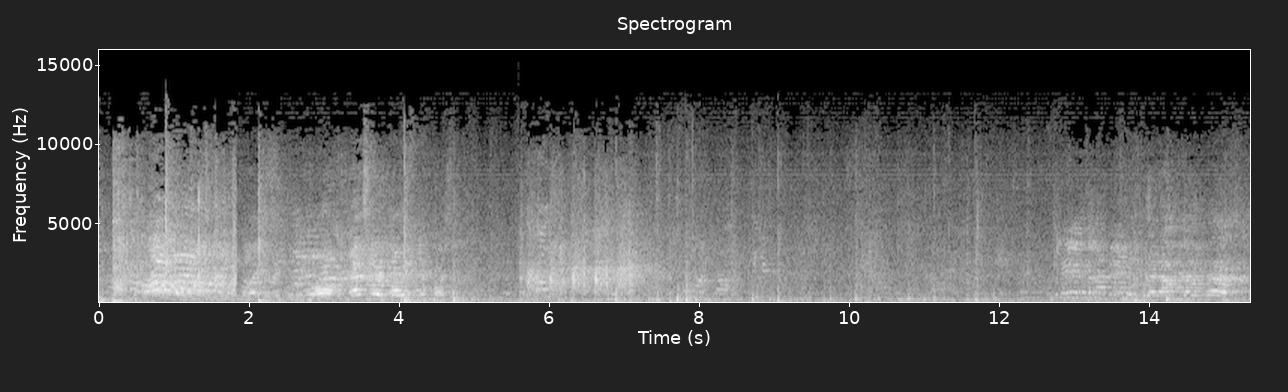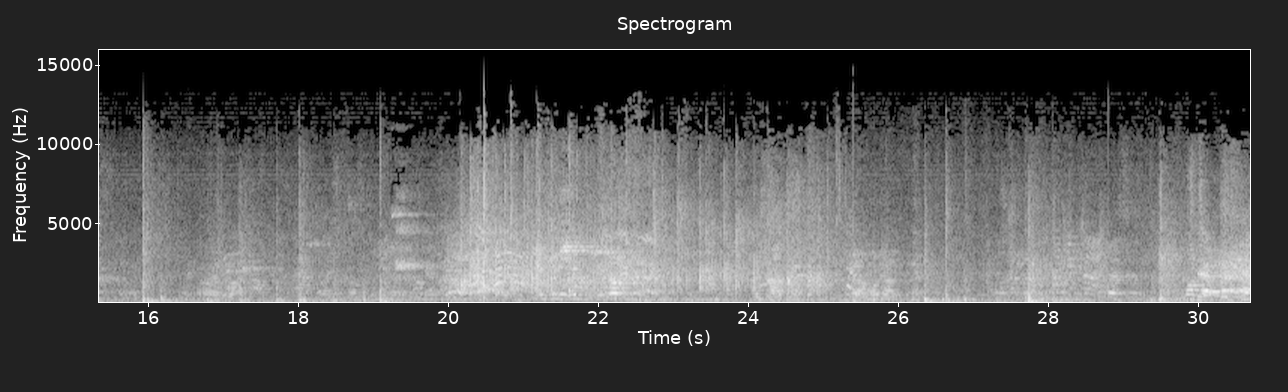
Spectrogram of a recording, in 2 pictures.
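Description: Futsal ball being kicked and bouncing on a hard indoor court, scattered sharp thuds ringing in a large hall, with players and spectators shouting in bursts.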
